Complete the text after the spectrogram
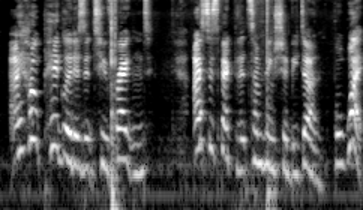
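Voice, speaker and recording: Someone speaks in a put-on character voice. The pace is moderate. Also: woman, high pitch for a woman. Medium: read story. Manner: slow, gentle.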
